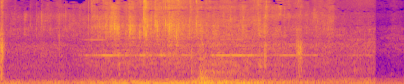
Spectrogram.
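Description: A police SUV driving off: a steady low rumble, with a thin high tone sounding on and off through the middle.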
